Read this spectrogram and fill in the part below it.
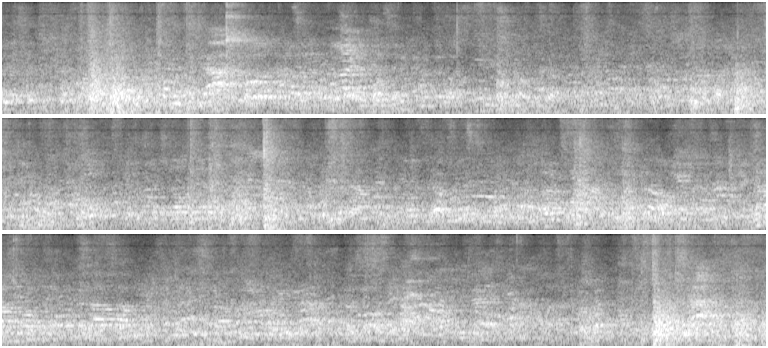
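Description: Boxing gloves thud against a body and head.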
